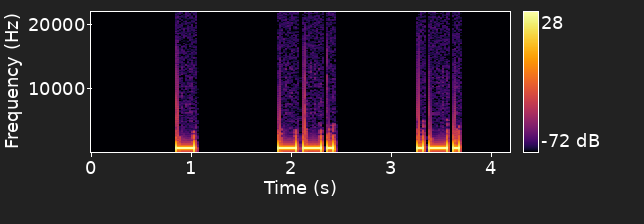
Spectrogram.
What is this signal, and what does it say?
Morse code, heard as a keyed tone, about 20 wpm, spaced as for 8 wpm, 700 Hz. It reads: TGR
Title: 218 Lesson 35e - Number 0 - Three Characters 20wpm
